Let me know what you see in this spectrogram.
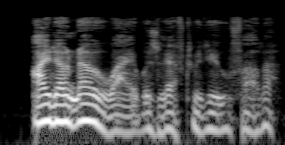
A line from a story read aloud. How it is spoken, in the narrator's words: Merlin said gently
